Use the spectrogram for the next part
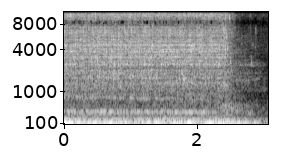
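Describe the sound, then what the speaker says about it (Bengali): Water runs steadily from a tap fitted with a new water-saving attachment, a continuous close hiss and splash that stops abruptly near the end. "জল পড়ছে"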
